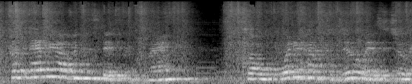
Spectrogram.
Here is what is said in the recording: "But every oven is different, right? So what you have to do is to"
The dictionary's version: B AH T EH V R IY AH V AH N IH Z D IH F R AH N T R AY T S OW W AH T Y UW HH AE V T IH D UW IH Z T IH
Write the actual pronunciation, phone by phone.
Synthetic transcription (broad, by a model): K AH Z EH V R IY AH B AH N IH Z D IH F R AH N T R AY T S OW W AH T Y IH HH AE F T IH D UW IH Z T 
